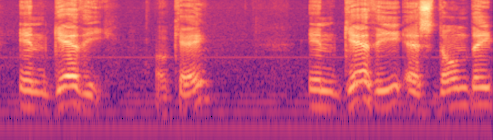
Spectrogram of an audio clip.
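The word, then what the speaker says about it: Ein Gedi: Ahora, en Gadi, modernamente los judíos lo pronuncian en Gedi, ¿ok?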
